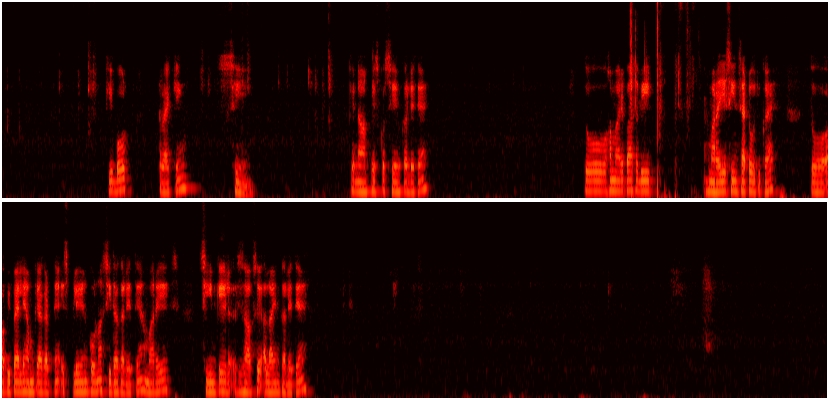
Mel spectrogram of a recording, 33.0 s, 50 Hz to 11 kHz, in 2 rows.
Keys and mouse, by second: 10.3 ctrl+s, 10.5 ctrl+s, 10.8 ctrl+s, 20.8-21.7 middle drag, 21.7-32.0 drag, 28.7 KP_0, 29.4 KP_0, 31.0 alt+h.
